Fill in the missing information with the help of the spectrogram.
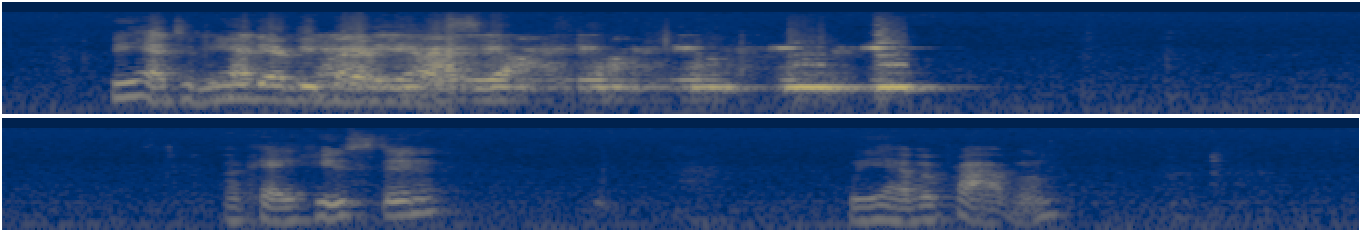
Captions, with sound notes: We had to meet everybody. (radio echoing) Okay Houston. We have a problem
